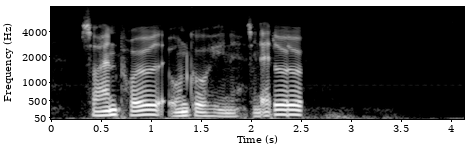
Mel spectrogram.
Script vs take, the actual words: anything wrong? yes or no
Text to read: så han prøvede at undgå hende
yes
